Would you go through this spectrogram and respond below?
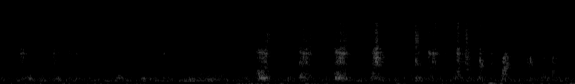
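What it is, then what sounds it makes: Scratch-art card being scratched. A wooden stylus scratches fine strokes through the black coating of a scratch-art card, exposing the colored foil layer beneath, while the card lies flat on a table. A soft, steady rasping gives way to a quicker run of sharper, brighter scraping strokes.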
